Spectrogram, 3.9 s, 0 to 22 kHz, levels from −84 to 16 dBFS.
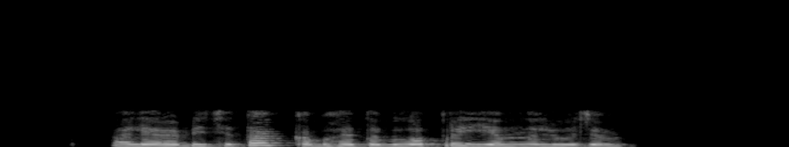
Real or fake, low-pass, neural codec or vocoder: fake; 5.4 kHz; codec, 16 kHz, 8 kbps, FreqCodec, smaller model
